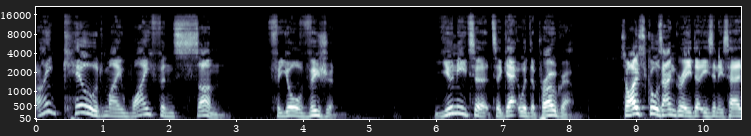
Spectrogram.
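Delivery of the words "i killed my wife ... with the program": mock cold, icy, chilly, detached delivery. Retelling a villain's line from an episode: imitating a cold delivery. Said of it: "very coldly says".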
